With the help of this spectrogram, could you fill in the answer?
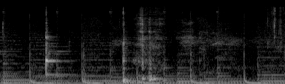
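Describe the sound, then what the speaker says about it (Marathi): Chicken soup is ladled out of a cooking pot into another pot, with a run of metal clinks, scrapes and light sloshing at close range and no voices. "तर या सूपला आपण एका दुसऱ्या भांड्यामध्ये काढून टाकू"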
